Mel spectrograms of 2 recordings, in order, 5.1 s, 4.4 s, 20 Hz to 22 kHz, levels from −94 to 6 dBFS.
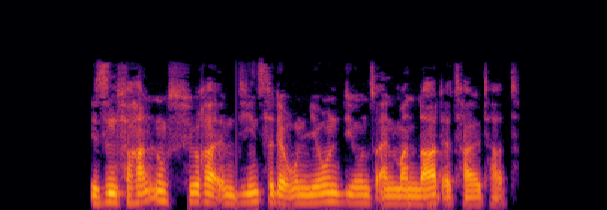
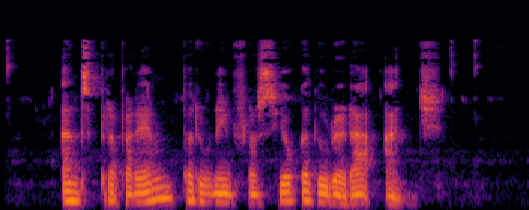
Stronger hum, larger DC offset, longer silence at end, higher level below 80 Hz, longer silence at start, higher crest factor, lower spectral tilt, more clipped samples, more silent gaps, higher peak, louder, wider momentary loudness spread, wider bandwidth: neither; neither; about the same, 0.75 s vs 0.75 s; first, -58 dBFS vs -66 dBFS; first, 0.75 s vs 0.5 s; about the same, 18 dB vs 18 dB; first, -6.5 dB/octave vs -4.5 dB/octave; neither; neither; first, -2 dBFS vs -8 dBFS; first, -18 LUFS vs -26 LUFS; about the same, 7 LU vs 8 LU; second, 7.8 kHz vs 11.5 kHz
